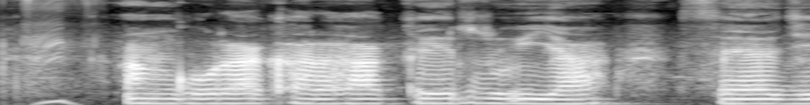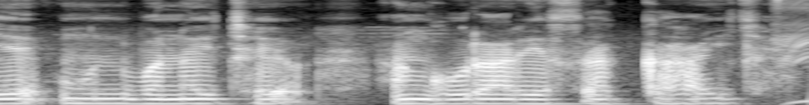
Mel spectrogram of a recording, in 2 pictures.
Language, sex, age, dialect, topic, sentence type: Maithili, male, 18-24, Bajjika, agriculture, statement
